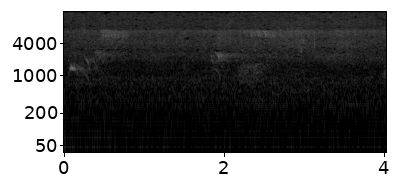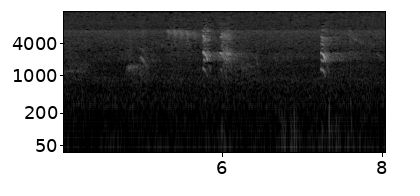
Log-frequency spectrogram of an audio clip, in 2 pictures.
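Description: Wild birds chirping and calling now and then over a faint, quiet background, with a few short, sharp chirps louder than the rest about six and seven seconds in.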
